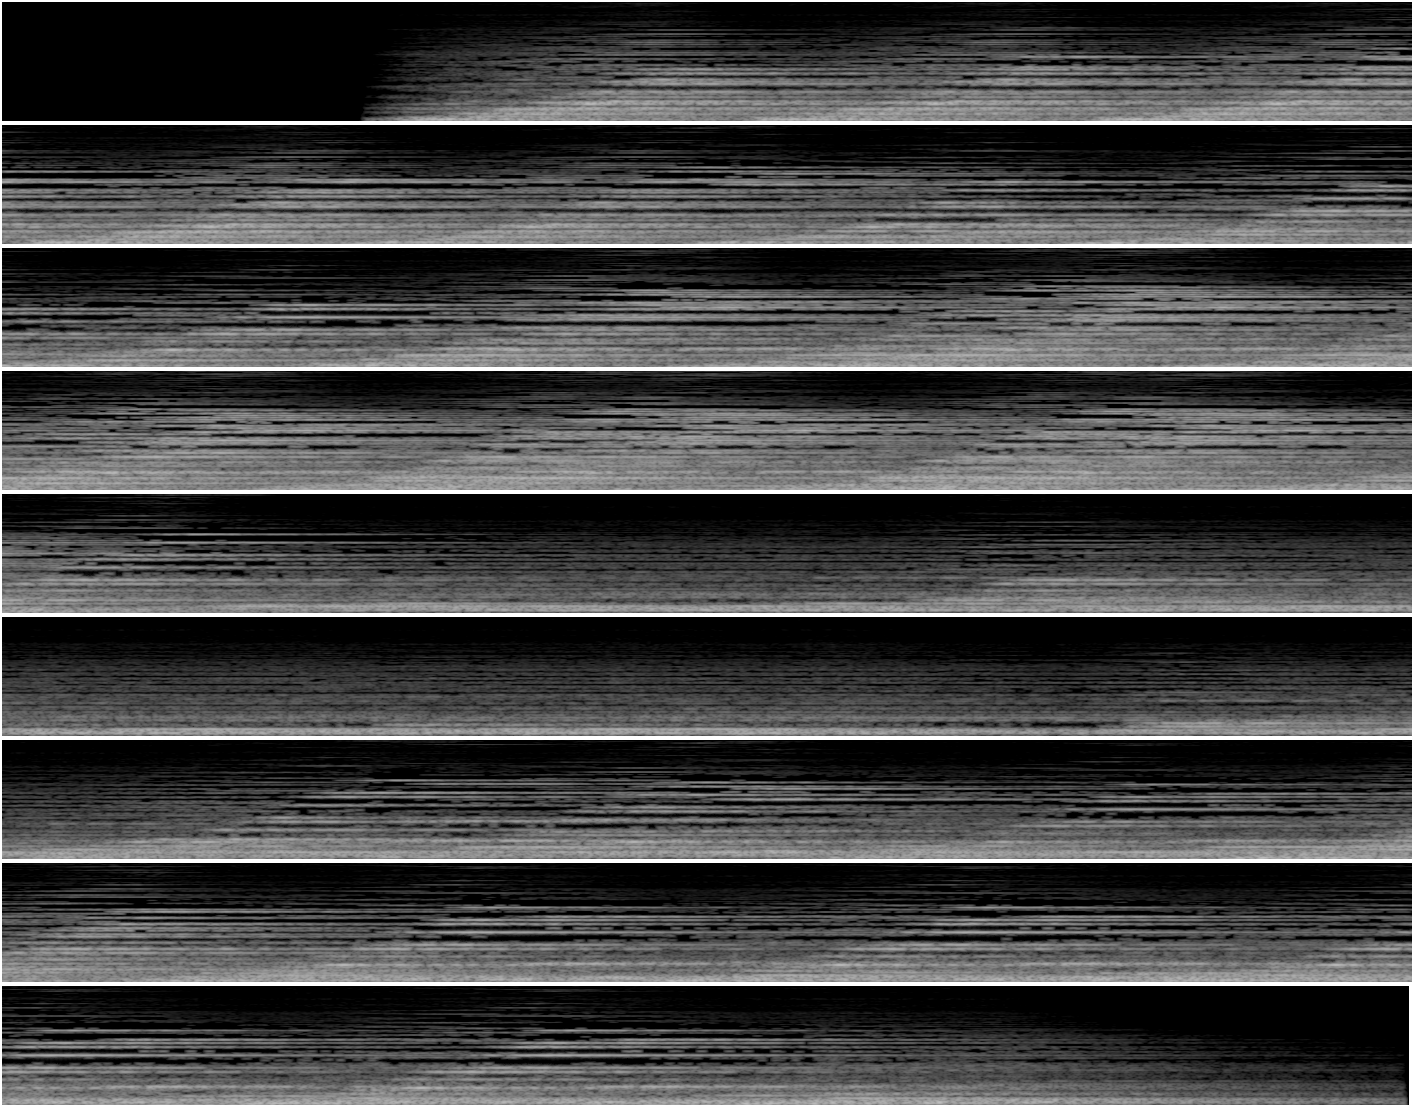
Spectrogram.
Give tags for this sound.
spooky; dream; creepy

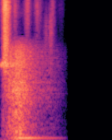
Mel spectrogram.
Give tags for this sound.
Drum; Drums; Erace; Hate; Hip; Hop; Nova; Percussion; Sound; The

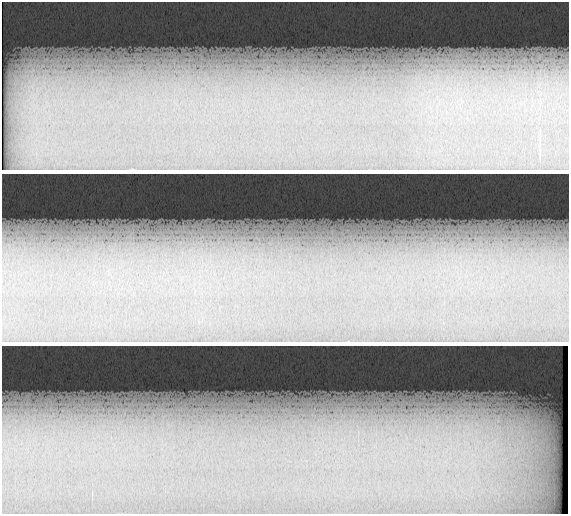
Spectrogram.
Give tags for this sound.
ambience; birds; birdsong; breeze; field-recording; forest; nature; summer; trees; wind; windy; woods

